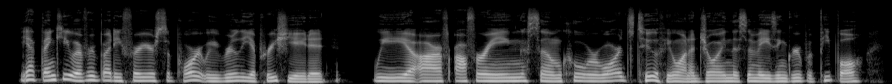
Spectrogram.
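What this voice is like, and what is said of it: Raspy voice from a cold. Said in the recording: “I'm sick and that's why I sound a little raspy ... she caught a cold”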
